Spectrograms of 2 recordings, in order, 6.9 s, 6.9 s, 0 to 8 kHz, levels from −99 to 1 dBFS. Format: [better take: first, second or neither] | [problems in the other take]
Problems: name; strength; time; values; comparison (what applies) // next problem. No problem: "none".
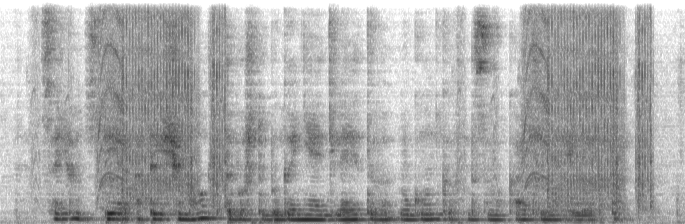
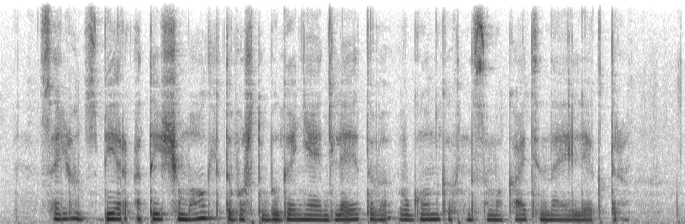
second | background sound (Drill); 11 dB below the speech // room echo; dies away in 0.3 s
